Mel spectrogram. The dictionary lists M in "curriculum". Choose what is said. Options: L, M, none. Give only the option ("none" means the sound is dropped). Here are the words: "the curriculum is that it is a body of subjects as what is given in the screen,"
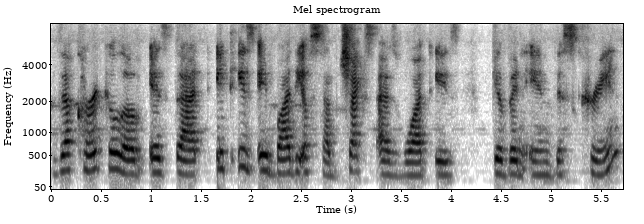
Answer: M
